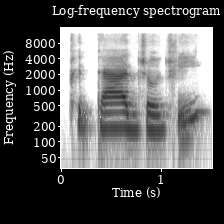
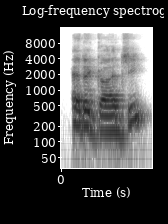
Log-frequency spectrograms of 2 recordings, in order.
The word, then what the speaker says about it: pedagogy: recent work has focused on evidence-based um I don't know how to say this pedo how do you say that padogi pedagogy pedagogy sorry a development of doctoral students and uh innovative mentoring strategies her book teaching psychology and evidence-based approach with co-authors Dr.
